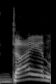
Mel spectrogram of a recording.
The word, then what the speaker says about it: Dayan: pronounced Dian right yeah it's like Ryan with a d like Ryan with a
